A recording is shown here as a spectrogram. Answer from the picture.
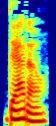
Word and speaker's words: Dat: Incidentally, Datto, how a native Japanese speaker would pronounce Dat, means to dash off like a startled rabbit, which was considered a good name for the little car.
